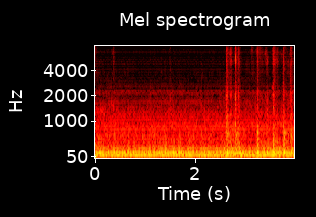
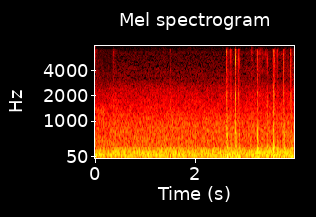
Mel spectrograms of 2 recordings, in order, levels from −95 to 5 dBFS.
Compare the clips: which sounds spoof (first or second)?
first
